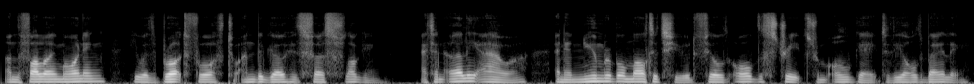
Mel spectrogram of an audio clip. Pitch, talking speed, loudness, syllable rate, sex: 115 Hz, 185 wpm, -20 LUFS, 5.4 syllables/s, male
